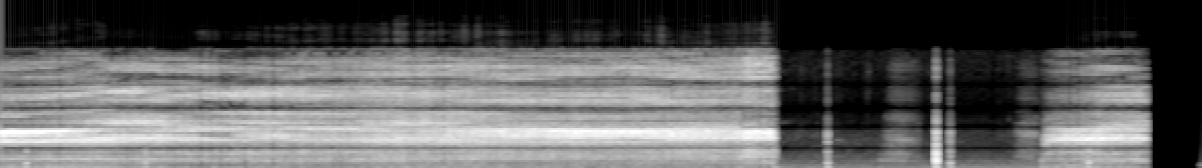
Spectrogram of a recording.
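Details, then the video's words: A Barn Owl gives a long, breathy, steam-like defensive hiss for about six seconds, then a few sharp beak snaps in near silence and a brief second hiss. Such sounds are made when threatened or disturbed. "Snaps and hisses. Barn owls can also produce clicking or snapping sounds with their beaks, especially when threatened or disturbed."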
